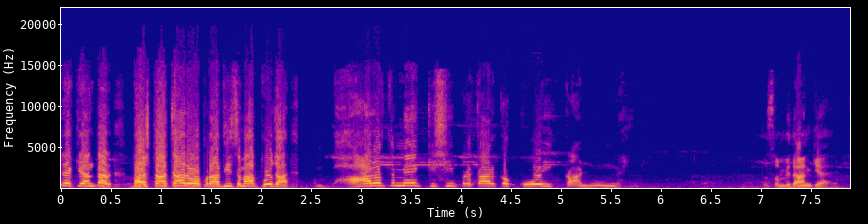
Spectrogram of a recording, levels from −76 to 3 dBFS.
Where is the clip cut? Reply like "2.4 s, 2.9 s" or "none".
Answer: 2.4 s

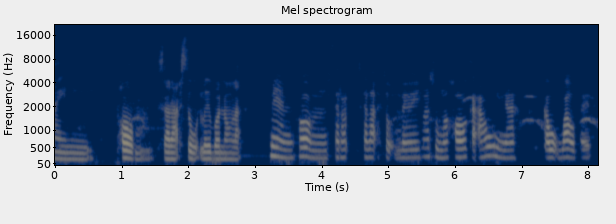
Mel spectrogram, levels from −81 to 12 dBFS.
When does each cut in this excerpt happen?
5.6 s

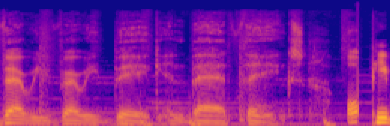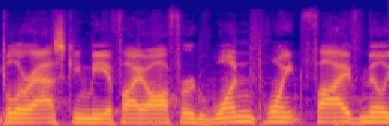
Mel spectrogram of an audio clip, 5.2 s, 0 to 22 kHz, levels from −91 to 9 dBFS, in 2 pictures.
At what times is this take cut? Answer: 2.4 s

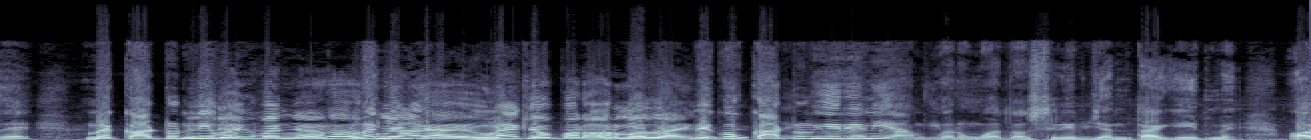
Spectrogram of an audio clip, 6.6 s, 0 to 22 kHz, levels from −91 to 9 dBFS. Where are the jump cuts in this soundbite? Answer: 4.7 s

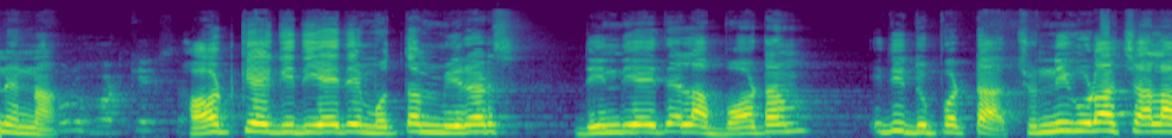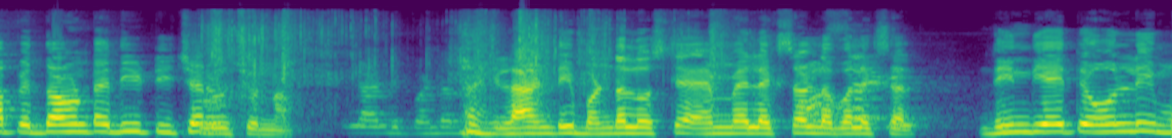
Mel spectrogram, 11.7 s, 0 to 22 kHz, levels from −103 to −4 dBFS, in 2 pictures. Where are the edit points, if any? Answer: 6.9 s

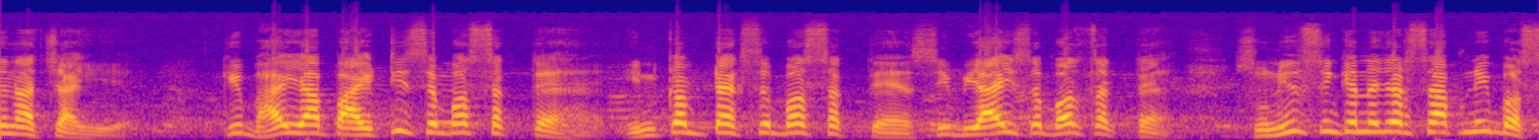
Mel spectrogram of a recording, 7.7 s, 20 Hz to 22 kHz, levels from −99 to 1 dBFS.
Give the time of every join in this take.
none

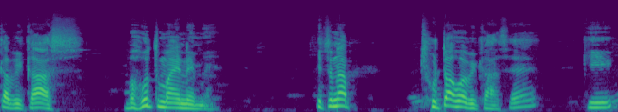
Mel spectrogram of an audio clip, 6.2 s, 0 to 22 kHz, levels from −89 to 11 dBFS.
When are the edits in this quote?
none

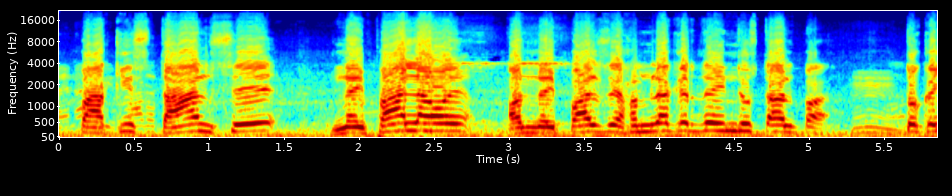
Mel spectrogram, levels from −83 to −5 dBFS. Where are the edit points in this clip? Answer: none

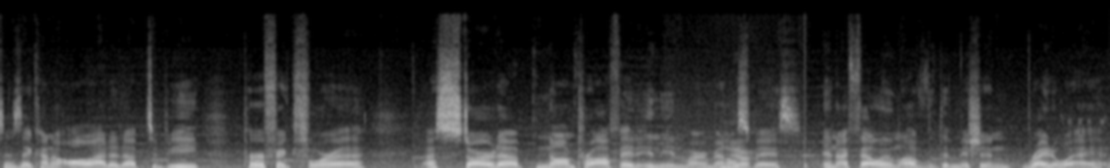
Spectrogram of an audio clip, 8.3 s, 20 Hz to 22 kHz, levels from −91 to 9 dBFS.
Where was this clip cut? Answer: 6.1 s

